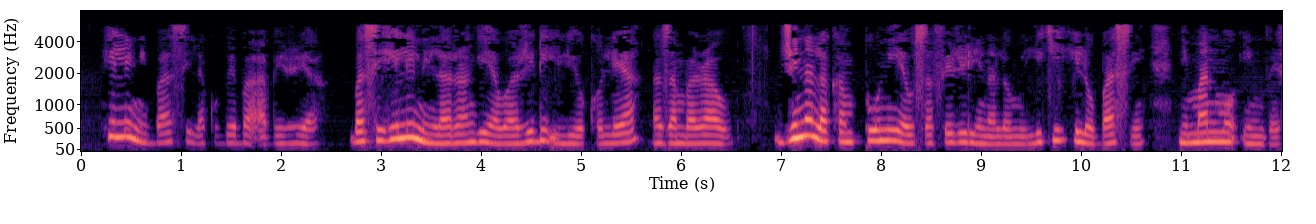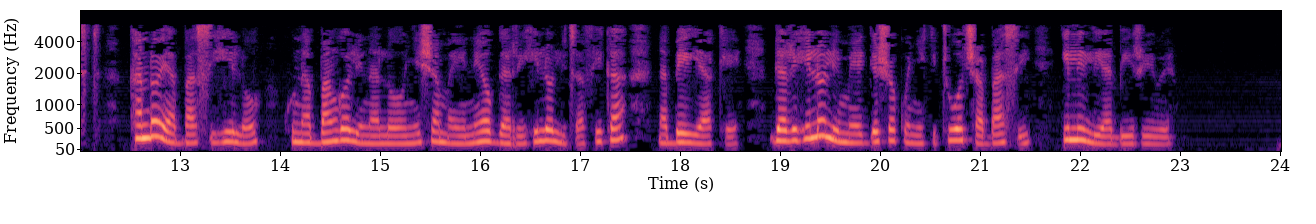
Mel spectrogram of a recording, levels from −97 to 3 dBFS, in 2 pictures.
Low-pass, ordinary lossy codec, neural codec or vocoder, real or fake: 7.2 kHz; MP3, 24 kbps; none; real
